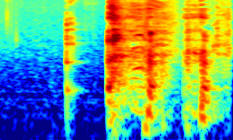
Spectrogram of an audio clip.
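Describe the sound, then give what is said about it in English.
A person burps once, a low rough gulp of air that lasts about a second, with a short faint sound just before it and no talking. “Sorry, I had to burp.”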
